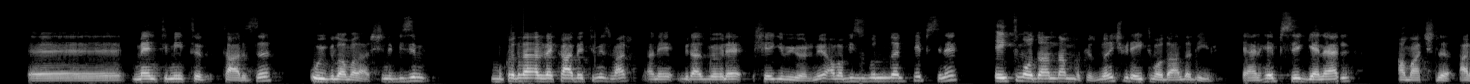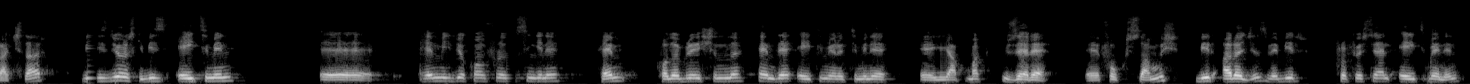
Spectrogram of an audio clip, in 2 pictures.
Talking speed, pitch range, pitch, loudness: 120 wpm, 125-155 Hz, 145 Hz, -22 LUFS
